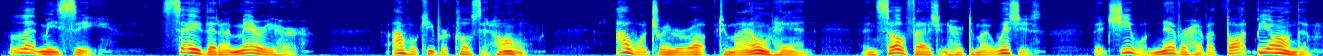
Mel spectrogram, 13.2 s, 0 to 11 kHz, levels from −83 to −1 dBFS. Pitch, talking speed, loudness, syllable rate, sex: 140 Hz, 180 wpm, -18 LUFS, 4.5 syllables/s, male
